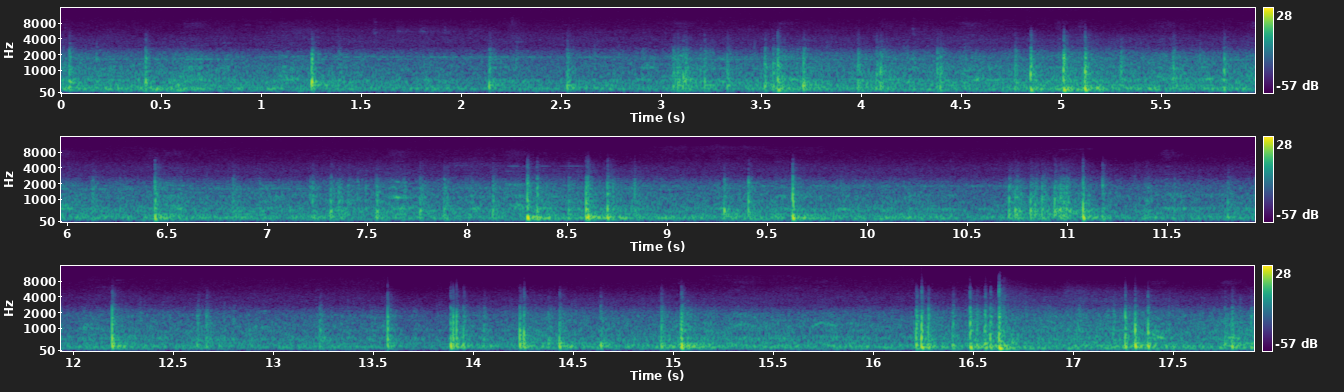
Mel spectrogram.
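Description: Fireworks going off across a city, a continuous string of bangs and crackles of varying loudness over a steady rumbling haze. Clusters of louder bangs come about halfway through and again near the end.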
